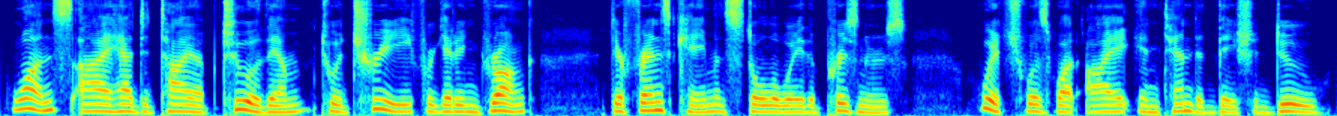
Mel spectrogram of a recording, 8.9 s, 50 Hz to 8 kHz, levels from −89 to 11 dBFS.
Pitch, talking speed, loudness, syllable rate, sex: 175 Hz, 200 wpm, -19 LUFS, 5.0 syllables/s, female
